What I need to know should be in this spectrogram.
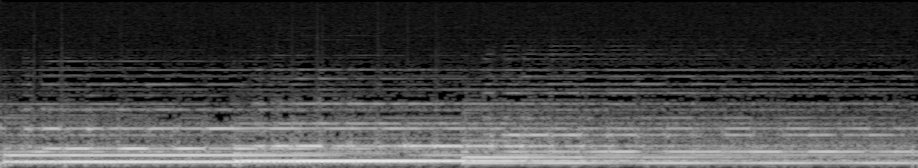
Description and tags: A Rhodes played through a home-made granular effect. For late night listening, it is a seamless loop.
